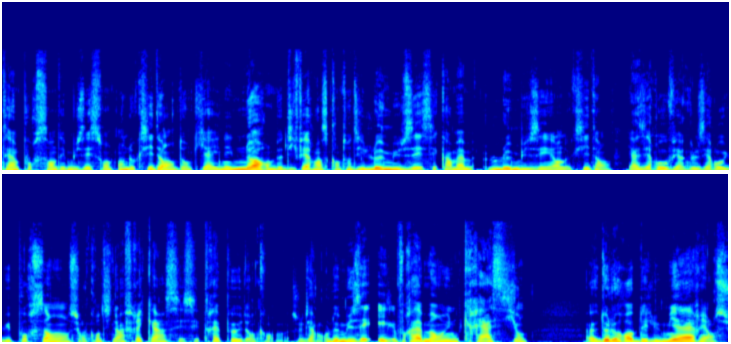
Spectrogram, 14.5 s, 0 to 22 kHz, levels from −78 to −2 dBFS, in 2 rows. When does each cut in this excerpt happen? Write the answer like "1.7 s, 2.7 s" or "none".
1.1 s, 6.2 s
